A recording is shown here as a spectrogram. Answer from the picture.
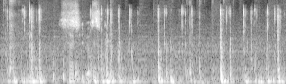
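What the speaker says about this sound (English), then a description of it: "I'm actually typing some random shit" Quiet, rapid clatter of typing on a computer keyboard, close and continuous with irregular keystroke bursts, under a faint voice.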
